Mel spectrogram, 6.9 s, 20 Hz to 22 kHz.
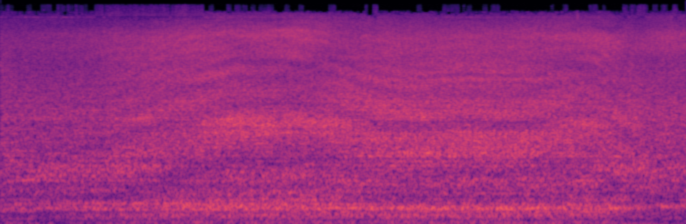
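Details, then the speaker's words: TCL Breeva A5 5-stage HEPA air purifier on speed 3, its fastest setting: loud steady rushing airflow with faint hum, no rattle or scraping; fan operating normally at maximum speed. "And then we're going to go to 3, which is the fastest setting, and it's very loud."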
